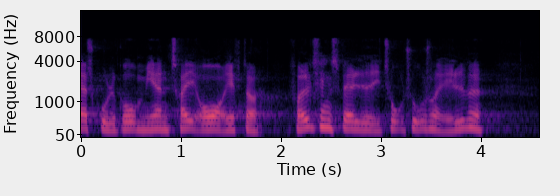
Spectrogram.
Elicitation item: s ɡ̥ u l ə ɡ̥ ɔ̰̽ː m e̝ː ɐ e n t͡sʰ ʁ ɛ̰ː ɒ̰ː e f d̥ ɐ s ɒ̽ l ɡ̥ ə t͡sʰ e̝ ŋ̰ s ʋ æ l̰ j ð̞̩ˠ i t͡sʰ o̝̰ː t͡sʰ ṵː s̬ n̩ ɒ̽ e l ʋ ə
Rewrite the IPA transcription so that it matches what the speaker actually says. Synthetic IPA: s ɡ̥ u l ə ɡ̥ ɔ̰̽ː m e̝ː ɐ e n t͡sʰ ʁ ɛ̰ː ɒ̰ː e f d̥ ɐ f ɒ̽ l ɡ̥ ə t͡sʰ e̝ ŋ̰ s ʋ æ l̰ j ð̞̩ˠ i t͡sʰ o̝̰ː t͡sʰ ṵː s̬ n̩ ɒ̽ e l ʋ ə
